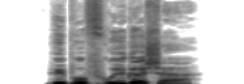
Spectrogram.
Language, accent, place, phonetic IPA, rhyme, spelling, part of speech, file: German, Germany, Berlin, [ˌhypoˈfʁyːɡɪʃɐ], -yːɡɪʃɐ, hypophrygischer, adjective, De-hypophrygischer.ogg
- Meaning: inflection of hypophrygisch: 1. strong/mixed nominative masculine singular 2. strong genitive/dative feminine singular 3. strong genitive plural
